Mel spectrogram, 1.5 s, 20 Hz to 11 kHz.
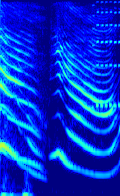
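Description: A cat in Super Mario 3D World gives two clear, close meows, the first falling and the second a long, drawn-out call.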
